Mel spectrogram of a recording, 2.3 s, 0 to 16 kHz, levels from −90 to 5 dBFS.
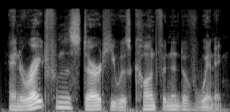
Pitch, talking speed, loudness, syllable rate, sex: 105 Hz, 260 wpm, -19 LUFS, 6.1 syllables/s, male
